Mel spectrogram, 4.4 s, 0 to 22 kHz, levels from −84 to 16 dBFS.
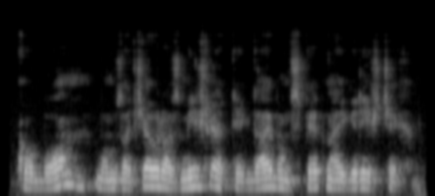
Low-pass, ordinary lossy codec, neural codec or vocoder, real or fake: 14.4 kHz; none; none; real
